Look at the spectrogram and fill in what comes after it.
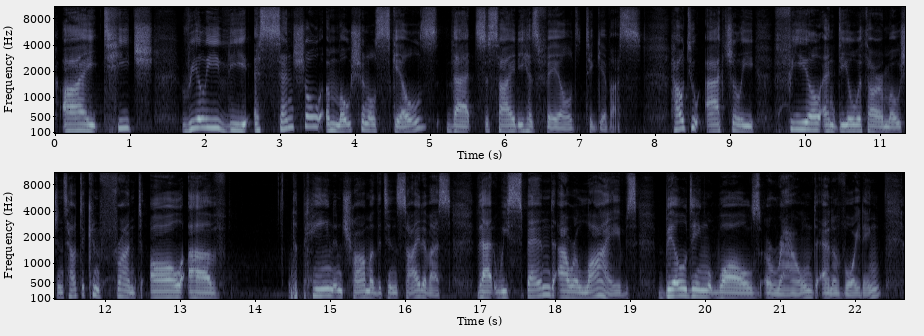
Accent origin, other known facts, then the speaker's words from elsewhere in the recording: Montreal, Quebec, Canada; I'm from Montreal, as you said.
